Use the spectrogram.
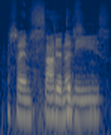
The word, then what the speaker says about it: Saint Denis: Saint Denis.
